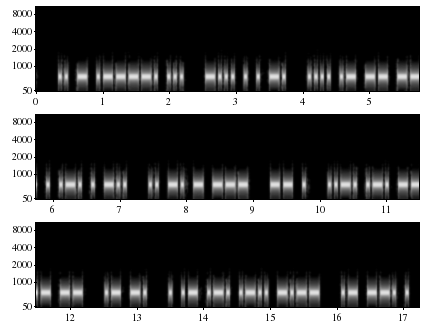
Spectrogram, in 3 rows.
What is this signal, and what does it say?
Morse code, heard as a keyed tone, about 25 wpm, 600 Hz. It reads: IT'S BEEN HAMMERED INTO ME FROM AN EARLY AGE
